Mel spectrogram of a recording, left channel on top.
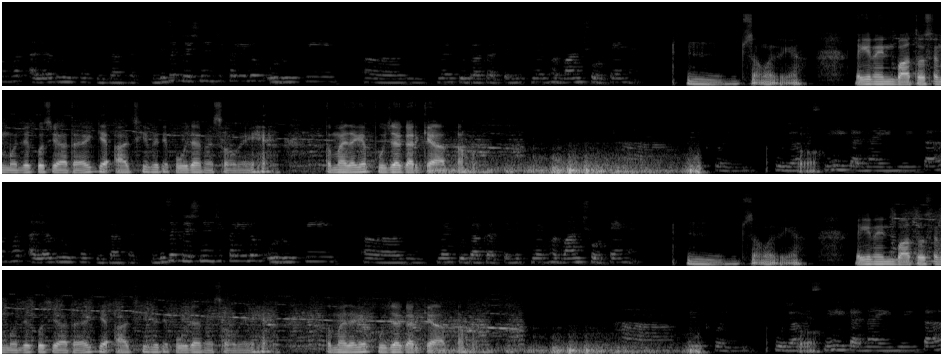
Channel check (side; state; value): both; normal; correlation 0.71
